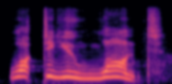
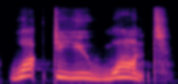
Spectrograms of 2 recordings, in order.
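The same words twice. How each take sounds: Both takes have the same delivery.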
